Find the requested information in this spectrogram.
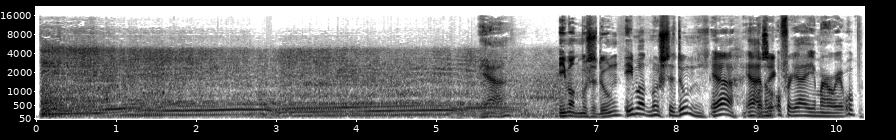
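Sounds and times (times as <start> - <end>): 
Lamborghini Urus SUV engine revving while accelerating through gear shifts: 0.0 - 6.6
speech: 6.6 - 10.3.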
